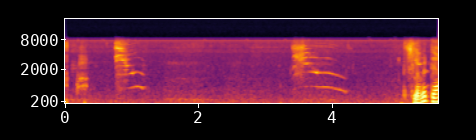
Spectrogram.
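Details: Ocicat at home on its first day, playing with a laser dot: two drawn-out meows that bend downward in pitch, separated by a few quiet seconds, followed by a loud rustling burst at the end.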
